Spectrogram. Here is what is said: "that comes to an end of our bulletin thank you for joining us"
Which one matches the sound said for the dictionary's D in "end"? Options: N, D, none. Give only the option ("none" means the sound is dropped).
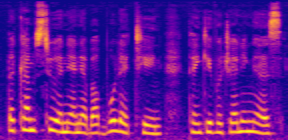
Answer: none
